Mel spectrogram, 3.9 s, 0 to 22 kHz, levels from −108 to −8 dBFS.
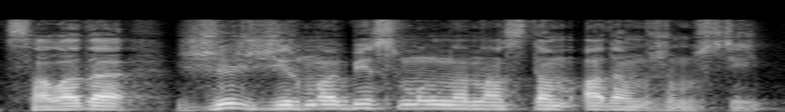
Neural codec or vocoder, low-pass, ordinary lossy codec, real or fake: vocoder, 22.05 kHz, 80 mel bands, Vocos; none; none; fake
